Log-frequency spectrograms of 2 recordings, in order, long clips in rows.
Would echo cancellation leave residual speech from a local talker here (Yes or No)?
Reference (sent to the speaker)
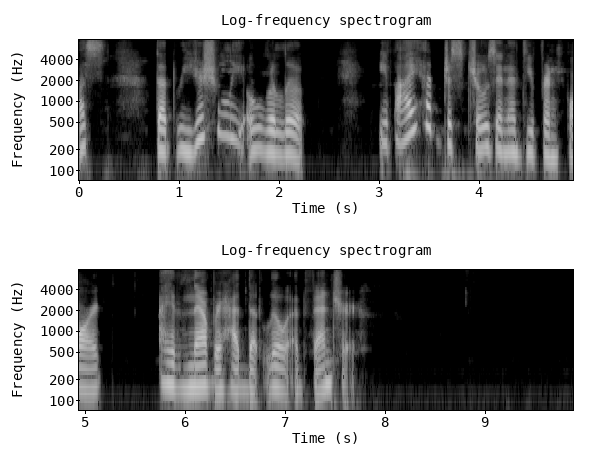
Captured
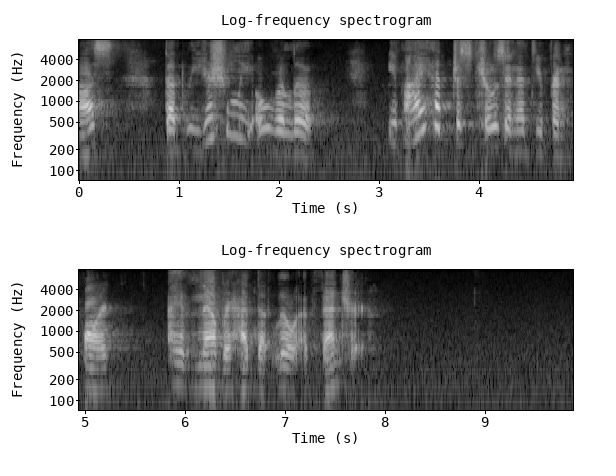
No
